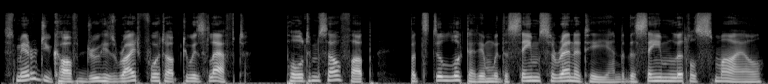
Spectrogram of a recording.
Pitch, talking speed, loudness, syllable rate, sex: 150 Hz, 205 wpm, -20 LUFS, 5.2 syllables/s, male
